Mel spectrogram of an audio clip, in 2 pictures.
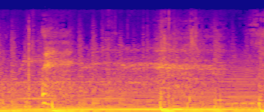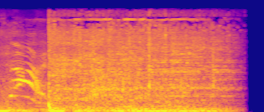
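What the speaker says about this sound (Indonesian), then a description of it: "memecahkan kaca agar putranya bisa keluar dari sana" A car window being smashed in a dramatic series scene bursts into a sharp crash of shattering glass, followed by a long bright tinkling spray of shards under tense background music.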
